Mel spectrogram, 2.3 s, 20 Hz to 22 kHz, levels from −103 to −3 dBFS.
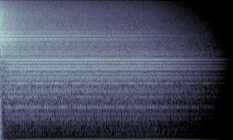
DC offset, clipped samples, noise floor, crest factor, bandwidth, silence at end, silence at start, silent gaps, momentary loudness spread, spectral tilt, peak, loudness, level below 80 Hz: under 0.1%; under 0.1%; -56 dBFS; 24 dB; over 20 kHz; 0.5 s; 0 s; none; 18 LU; 7 dB/octave; -2 dBFS; -24 LUFS; -88 dBFS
